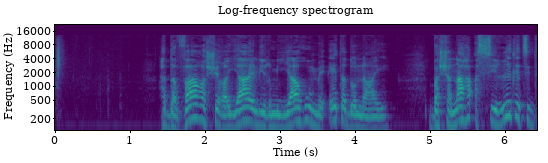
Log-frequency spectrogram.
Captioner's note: Hebrew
